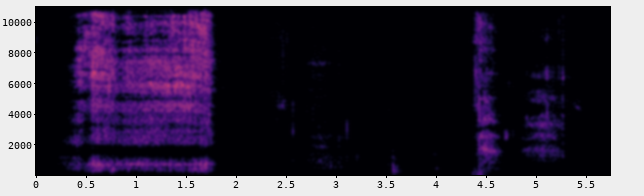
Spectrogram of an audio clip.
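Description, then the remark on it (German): A voice imitates slurping tea from a teacup: one long, loud, breathy slurp, followed by softer smacking, gulping and sipping noises with short pauses between them. “und ich sehe, wie sie in einem dieser Ärmchen eine Teetasse in der Hand hält und da genüsslich schlürft an dem Tee.”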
